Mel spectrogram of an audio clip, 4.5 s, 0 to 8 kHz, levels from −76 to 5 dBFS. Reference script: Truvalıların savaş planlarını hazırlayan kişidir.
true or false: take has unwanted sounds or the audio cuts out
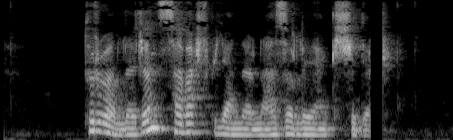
true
